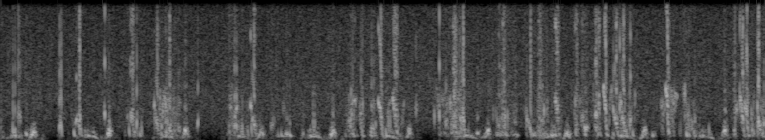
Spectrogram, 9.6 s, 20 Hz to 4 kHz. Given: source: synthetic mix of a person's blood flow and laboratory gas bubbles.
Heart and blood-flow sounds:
Doppler ultrasound of blood flow; precordium
0.00-0.03 s: bubbles
0.14-0.37 s: bubbles
0.71-0.80 s: bubbles
0.88-1.06 s: bubbles
1.27-1.42 s: bubbles
1.55-1.80 s: bubbles
1.91-2.28 s: bubbles
2.44-2.51 s: bubbles
2.82-3.28 s: bubbles
3.37-3.67 s: bubbles
3.76-3.81 s: bubbles
3.87-3.98 s: bubbles
4.29-5.06 s: bubbles
5.17-5.23 s: bubbles
5.40-5.87 s: bubbles
5.94-6.03 s: bubbles
6.13-6.50 s: bubbles
6.54-7.04 s: bubbles
7.13-7.96 s: bubbles
8.13-8.78 s: bubbles
8.84-8.89 s: bubbles
9.14-9.57 s: bubbles
From the record:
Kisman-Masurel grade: 342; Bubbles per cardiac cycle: rolling drumbeat, 9 or more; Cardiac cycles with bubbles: 100%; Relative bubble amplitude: moderate (0.250 to 0.450); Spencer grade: 3 (all of the cardiac periods contain showers or single bubble signals, but not dominating or overriding the cardiac motion signals); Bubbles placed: only in the low amplitude regions of the cardiac cycle

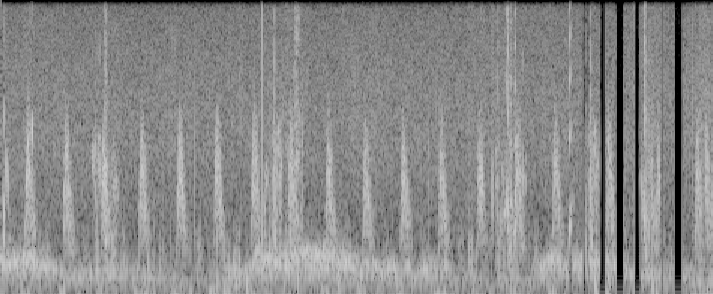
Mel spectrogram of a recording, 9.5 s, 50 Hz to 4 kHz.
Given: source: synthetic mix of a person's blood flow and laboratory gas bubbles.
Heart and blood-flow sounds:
Doppler ultrasound of blood flow; subclavian vein
0.00-0.13 s: bubbles
0.29-0.47 s: bubbles
1.20-1.60 s: bubbles
3.34-3.43 s: bubbles
3.49-4.04 s: bubbles
6.21-6.35 s: bubbles
6.38-6.46 s: bubbles
6.53-7.02 s: bubbles
7.54-7.63 s: bubbles
7.77-8.00 s: bubbles
8.51-8.72 s: bubbles
From the record:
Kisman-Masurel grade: 232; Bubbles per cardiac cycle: several, 3 to 8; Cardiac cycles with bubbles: 50 to 99%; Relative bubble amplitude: moderate (0.250 to 0.450); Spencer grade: 3 (all of the cardiac periods contain showers or single bubble signals, but not dominating or overriding the cardiac motion signals); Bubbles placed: anywhere in the cardiac cycle

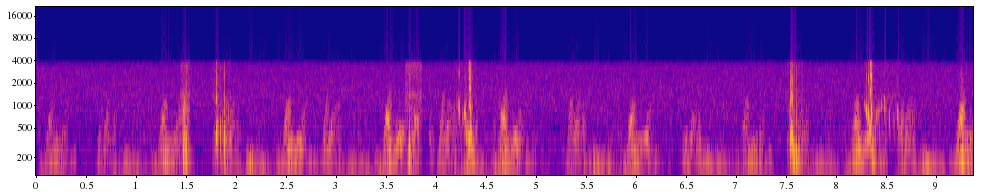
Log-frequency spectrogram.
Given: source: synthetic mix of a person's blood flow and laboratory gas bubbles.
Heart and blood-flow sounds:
Doppler ultrasound of blood flow; precordium
1.44-1.54 s: bubbles
1.76-1.95 s: bubbles
3.69-3.86 s: bubbles
4.19-4.41 s: bubbles
7.50-7.66 s: bubbles
8.27-8.64 s: bubbles
From the record:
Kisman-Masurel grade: 123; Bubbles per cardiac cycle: 1 to 2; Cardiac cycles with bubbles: 10 to 50%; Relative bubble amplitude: loud (0.450 to 0.775); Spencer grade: 2 (many but less than half of the cardiac periods contain bubble signals, singularly or in groups); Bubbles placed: only in the low amplitude regions of the cardiac cycle

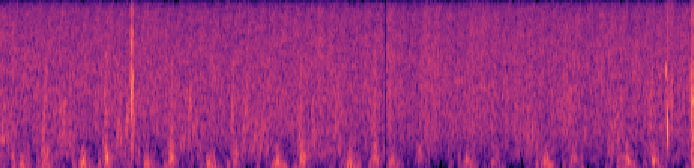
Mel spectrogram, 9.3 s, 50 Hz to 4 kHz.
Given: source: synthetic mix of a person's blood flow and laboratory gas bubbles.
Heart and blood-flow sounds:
Doppler ultrasound of blood flow; precordium
8.85-8.98 s: bubbles
9.18-9.26 s: bubbles
From the record:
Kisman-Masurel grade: 113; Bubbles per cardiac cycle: 1 to 2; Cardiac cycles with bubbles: 1 to 10%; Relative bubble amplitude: loud (0.450 to 0.775); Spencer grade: 1 (occasional bubble signal discernible with the cardiac motion signal, with majority of cardiac periods free of bubbles); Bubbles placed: only in the low amplitude regions of the cardiac cycle

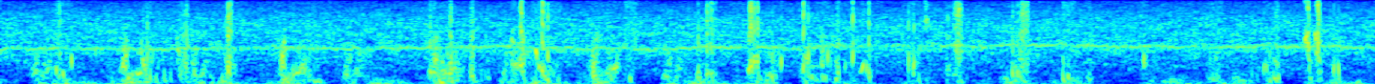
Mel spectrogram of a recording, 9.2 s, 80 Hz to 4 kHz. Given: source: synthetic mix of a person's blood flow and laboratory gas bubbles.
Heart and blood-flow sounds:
Doppler ultrasound of blood flow; precordium
0.35-0.51 s: bubbles
0.91-1.34 s: bubbles
1.45-1.60 s: bubbles
1.93-2.20 s: bubbles
2.84-3.28 s: bubbles
3.30-3.75 s: bubbles
3.91-4.25 s: bubbles
4.62-4.80 s: bubbles
4.95-5.25 s: bubbles
5.31-5.84 s: bubbles
6.05-6.21 s: bubbles
6.29-6.51 s: bubbles
6.72-6.89 s: bubbles
7.05-7.17 s: bubbles
7.23-7.30 s: bubbles
7.59-7.69 s: bubbles
8.03-8.17 s: bubbles
8.29-8.57 s: bubbles
8.68-8.83 s: bubbles
8.86-8.97 s: bubbles
From the record:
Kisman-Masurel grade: 242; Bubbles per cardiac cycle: several, 3 to 8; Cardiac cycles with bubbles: 100%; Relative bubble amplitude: moderate (0.250 to 0.450); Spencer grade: 3 (all of the cardiac periods contain showers or single bubble signals, but not dominating or overriding the cardiac motion signals); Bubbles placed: anywhere in the cardiac cycle

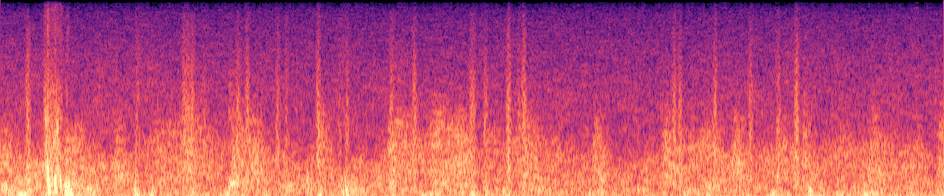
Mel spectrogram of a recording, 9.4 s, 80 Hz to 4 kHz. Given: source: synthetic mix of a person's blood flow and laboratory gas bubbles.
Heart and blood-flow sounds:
Doppler ultrasound of blood flow; subclavian vein
0.44-0.63 s: bubbles
From the record:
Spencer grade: 1 (occasional bubble signal discernible with the cardiac motion signal, with majority of cardiac periods free of bubbles); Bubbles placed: anywhere in the cardiac cycle

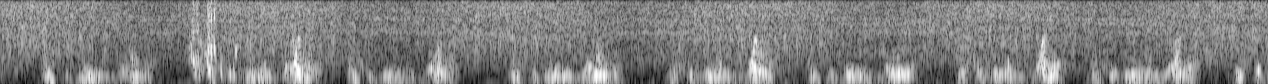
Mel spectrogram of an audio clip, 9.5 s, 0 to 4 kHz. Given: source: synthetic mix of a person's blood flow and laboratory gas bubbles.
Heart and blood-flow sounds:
Doppler ultrasound of blood flow; precordium
1.40-1.81 s: bubbles
1.86-1.93 s: bubbles
From the record:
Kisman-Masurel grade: 212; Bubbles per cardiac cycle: several, 3 to 8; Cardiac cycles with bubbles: 1 to 10%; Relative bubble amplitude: moderate (0.250 to 0.450); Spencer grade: 1 (occasional bubble signal discernible with the cardiac motion signal, with majority of cardiac periods free of bubbles); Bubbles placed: only in the low amplitude regions of the cardiac cycle

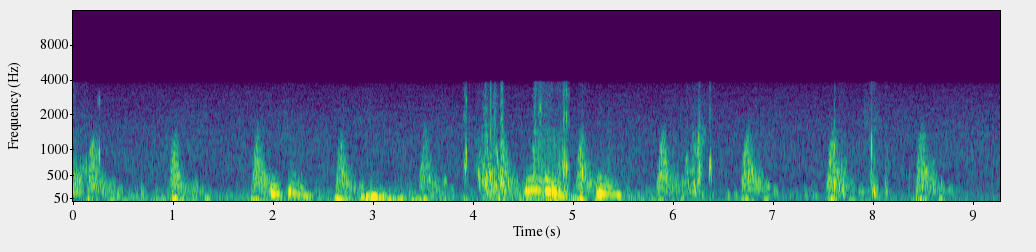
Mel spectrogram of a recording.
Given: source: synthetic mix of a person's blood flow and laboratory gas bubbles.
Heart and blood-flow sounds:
Doppler ultrasound of blood flow; subclavian vein
0.00-0.15 s: bubbles
0.24-0.29 s: bubbles
3.90-3.98 s: bubbles
4.02-4.36 s: bubbles
4.58-4.99 s: bubbles
5.05-5.17 s: bubbles
6.11-6.42 s: bubbles
7.59-7.74 s: bubbles
7.96-8.07 s: bubbles
8.11-8.17 s: bubbles
From the record:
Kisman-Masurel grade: 222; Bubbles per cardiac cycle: several, 3 to 8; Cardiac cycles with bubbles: 10 to 50%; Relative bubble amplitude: moderate (0.250 to 0.450); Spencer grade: 2 (many but less than half of the cardiac periods contain bubble signals, singularly or in groups); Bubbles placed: anywhere in the cardiac cycle

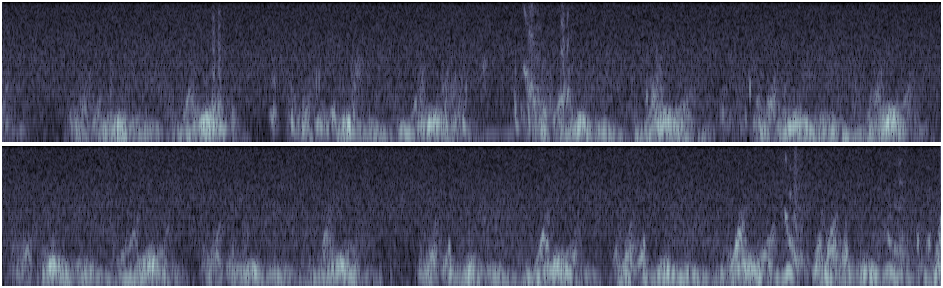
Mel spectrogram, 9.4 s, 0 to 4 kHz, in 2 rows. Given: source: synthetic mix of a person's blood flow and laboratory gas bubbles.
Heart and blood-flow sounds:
Doppler ultrasound of blood flow; precordium
0.98-1.20 s: bubbles
1.33-1.51 s: bubbles
1.53-1.71 s: bubbles
1.74-1.81 s: bubbles
2.15-2.36 s: bubbles
2.40-2.44 s: bubbles
2.54-2.87 s: bubbles
3.20-3.82 s: bubbles
8.31-8.38 s: bubbles
8.59-8.82 s: bubbles
9.10-9.39 s: bubbles
From the record:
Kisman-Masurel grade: 221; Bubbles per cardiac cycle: several, 3 to 8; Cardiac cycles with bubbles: 10 to 50%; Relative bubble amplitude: barely perceptible (0.100 to 0.250); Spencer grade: 2 (many but less than half of the cardiac periods contain bubble signals, singularly or in groups); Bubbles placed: anywhere in the cardiac cycle

